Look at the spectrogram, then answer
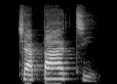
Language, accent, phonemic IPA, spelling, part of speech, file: Swahili, Kenya, /tʃɑˈpɑ.ti/, chapati, noun, Sw-ke-chapati.flac
- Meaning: chapati (flat unleavened bread)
